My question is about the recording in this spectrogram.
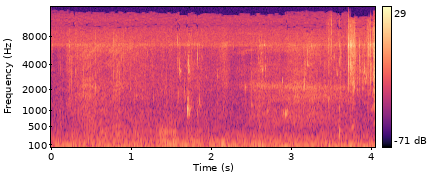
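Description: Shallow pond water sloshing as a small object is dipped and swished by hand at the bank, with a brighter splash near the end, over a steady low rumble.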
